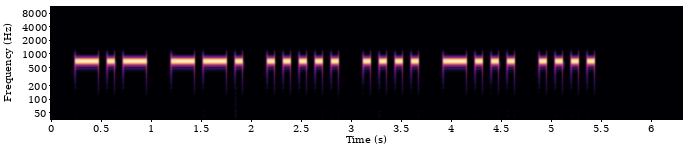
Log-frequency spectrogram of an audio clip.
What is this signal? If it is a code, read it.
Morse code, heard as a keyed tone, about 15 wpm, 700 Hz. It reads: KG5HBH
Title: USA Callsign DE Callsign - 6 Characters - 15wpm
